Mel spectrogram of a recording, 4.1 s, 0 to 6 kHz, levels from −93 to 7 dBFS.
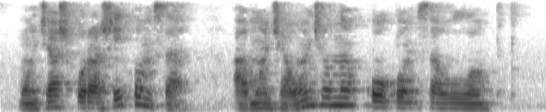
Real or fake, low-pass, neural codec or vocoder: real; 5.4 kHz; none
